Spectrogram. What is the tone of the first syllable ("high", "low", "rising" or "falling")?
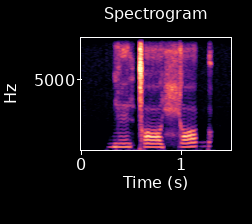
low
